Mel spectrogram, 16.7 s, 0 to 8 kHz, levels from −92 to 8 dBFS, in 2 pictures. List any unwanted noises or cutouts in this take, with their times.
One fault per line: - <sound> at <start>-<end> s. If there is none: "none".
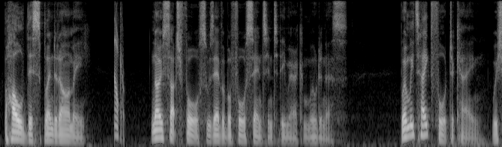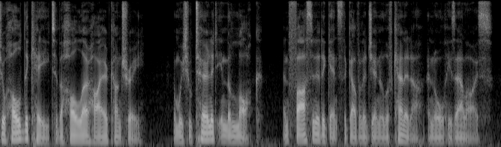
- chirp at 1.9-2.1 s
